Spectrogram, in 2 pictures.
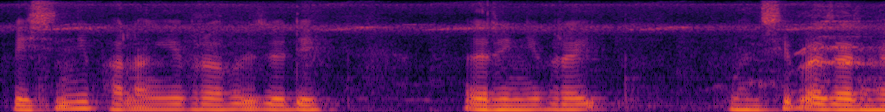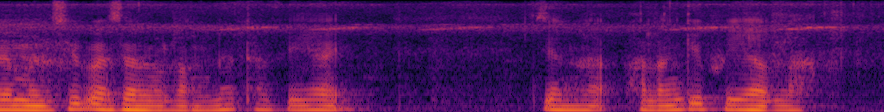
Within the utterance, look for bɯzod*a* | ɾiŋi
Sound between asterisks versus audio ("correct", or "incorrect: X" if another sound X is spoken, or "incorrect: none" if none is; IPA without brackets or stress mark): incorrect: i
